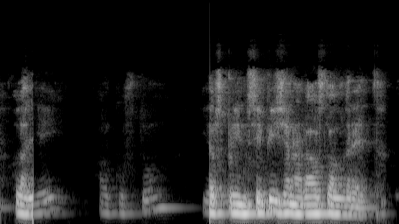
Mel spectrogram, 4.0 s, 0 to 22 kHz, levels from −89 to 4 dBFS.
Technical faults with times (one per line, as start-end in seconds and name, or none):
0.32-2.09 one channel inverted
